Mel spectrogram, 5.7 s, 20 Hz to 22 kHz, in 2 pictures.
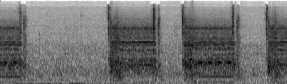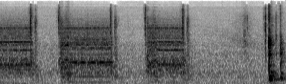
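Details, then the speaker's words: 1997-01 Jeep XJ electric door locks, tested with the key fob receiver: five short, weak buzzing lock pulses; one door lock actuator not working, possibly a stripped gear or dead motor. "So this lock solenoid is not working."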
